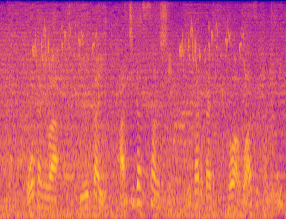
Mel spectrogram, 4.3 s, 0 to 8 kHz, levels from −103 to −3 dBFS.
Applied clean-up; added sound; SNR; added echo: none; Chirp, tweet; 8 dB; reverberation time 1.3 s.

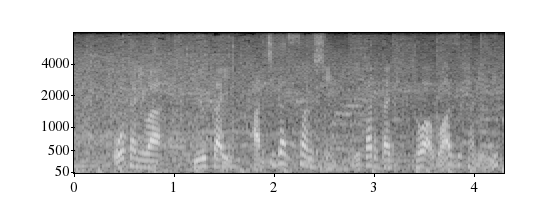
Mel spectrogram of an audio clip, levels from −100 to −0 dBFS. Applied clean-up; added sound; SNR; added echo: none; none; none; none.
